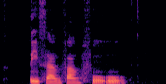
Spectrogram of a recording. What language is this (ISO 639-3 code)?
zho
